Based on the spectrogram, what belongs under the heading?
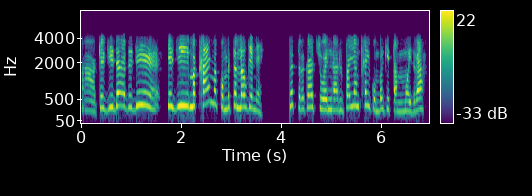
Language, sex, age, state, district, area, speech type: Manipuri, female, 60+, Manipur, Ukhrul, rural, conversation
